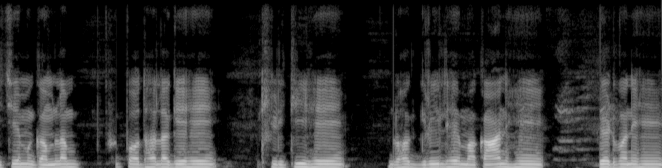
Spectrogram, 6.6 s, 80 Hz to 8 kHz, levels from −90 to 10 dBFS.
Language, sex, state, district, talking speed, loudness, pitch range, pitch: Hindi, male, Chhattisgarh, Bilaspur, 145 wpm, -17 LUFS, 140-145 Hz, 140 Hz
